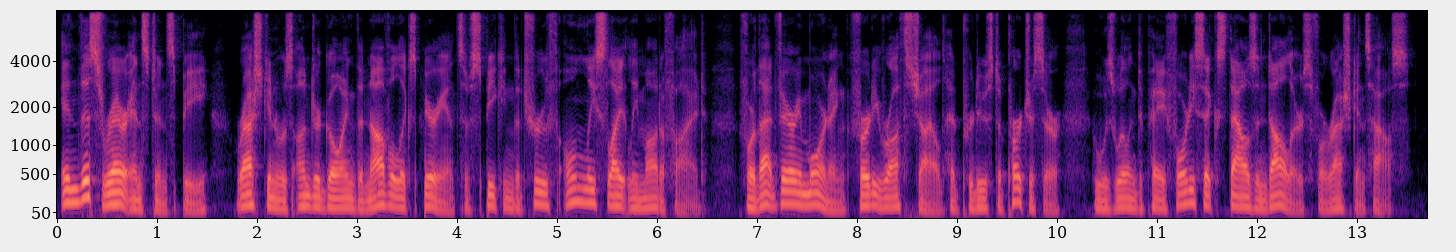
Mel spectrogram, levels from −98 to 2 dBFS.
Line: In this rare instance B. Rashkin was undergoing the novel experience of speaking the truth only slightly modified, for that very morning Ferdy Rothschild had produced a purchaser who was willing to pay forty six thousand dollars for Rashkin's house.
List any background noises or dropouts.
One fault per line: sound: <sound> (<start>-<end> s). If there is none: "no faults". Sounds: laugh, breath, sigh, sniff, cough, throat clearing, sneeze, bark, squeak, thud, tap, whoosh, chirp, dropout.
sound: dropout (3.6-3.7 s)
